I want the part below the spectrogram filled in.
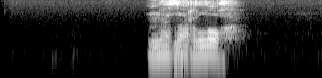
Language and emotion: Russian, neutral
